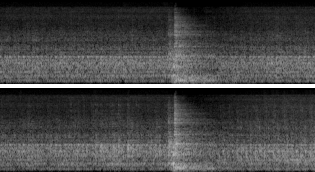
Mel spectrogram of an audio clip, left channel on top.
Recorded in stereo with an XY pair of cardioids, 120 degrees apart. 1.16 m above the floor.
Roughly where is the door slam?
Ahead right.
